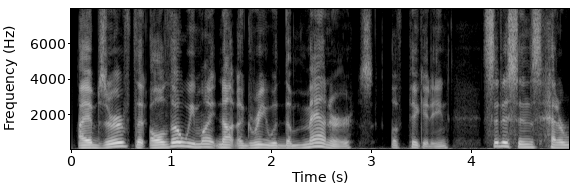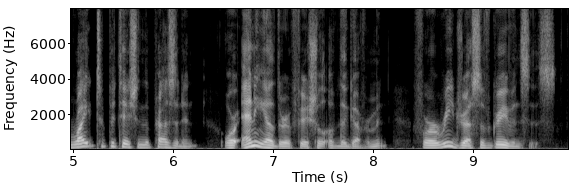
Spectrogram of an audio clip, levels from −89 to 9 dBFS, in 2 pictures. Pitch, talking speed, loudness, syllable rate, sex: 140 Hz, 200 wpm, -18 LUFS, 6.3 syllables/s, male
